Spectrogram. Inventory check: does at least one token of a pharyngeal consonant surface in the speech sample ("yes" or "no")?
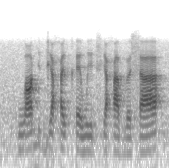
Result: yes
